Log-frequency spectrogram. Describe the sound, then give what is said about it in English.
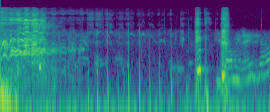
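A man presses his backside against a front door and lets out a long, sputtering fart: a steady run of rhythmic pops that ends in two louder bursts, with honking, goose-like vocal noises just before and after. “He just puts his ass up there, farts on the door, and just goes, you're done.”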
